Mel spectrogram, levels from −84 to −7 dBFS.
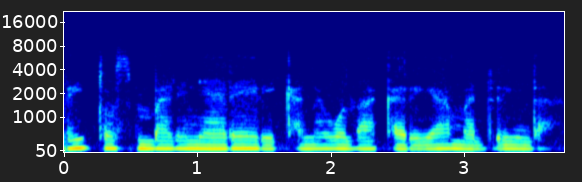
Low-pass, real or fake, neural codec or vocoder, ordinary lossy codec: none; real; none; none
